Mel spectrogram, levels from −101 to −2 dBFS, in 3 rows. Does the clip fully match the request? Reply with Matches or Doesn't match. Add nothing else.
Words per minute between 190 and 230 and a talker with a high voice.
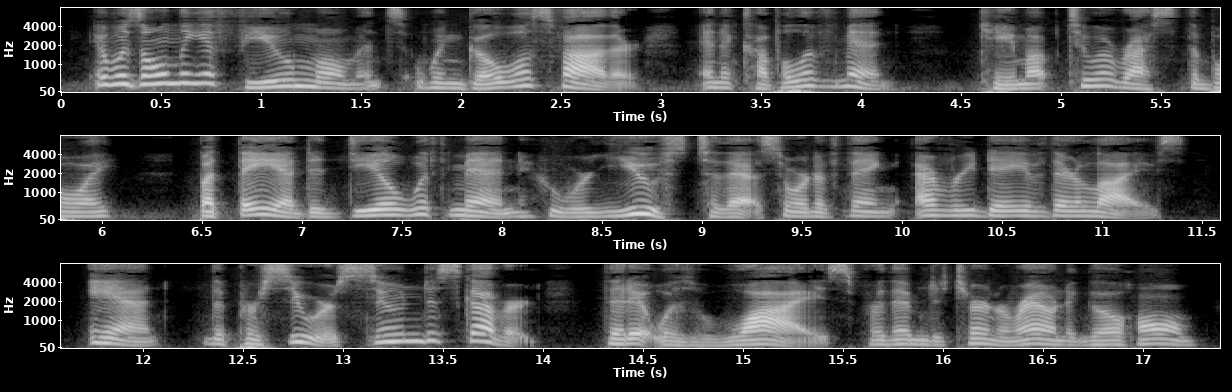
Doesn't match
